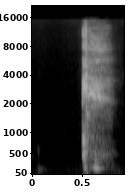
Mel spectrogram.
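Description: A single sudden sneeze from a woman: a faint short intake of breath, a brief pause, then one loud, sharp, breathy burst that fades quickly. No one speaks.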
